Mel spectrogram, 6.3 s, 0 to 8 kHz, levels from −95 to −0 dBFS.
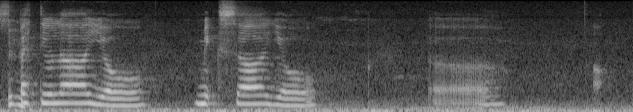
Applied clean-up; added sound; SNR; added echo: none; none; none; none.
